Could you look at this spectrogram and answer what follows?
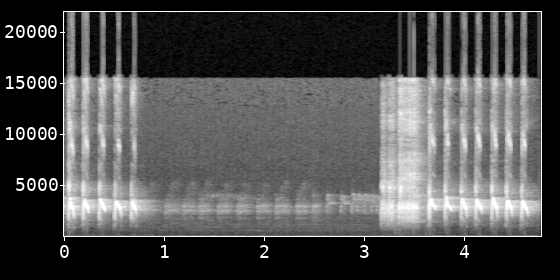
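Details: Grey-cheeked bulbul (cucak jenggot) song in a rapid mbeset style: five crisp, clipped notes, then a two-second pause with a faint thin tone, then a harsh burst and seven quick notes.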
